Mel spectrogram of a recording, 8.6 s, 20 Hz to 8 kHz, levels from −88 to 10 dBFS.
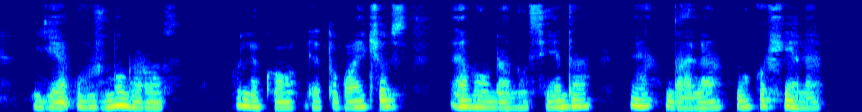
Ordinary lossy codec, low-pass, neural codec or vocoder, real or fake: MP3, 32 kbps; 7.2 kHz; codec, 44.1 kHz, 3.4 kbps, Pupu-Codec; fake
